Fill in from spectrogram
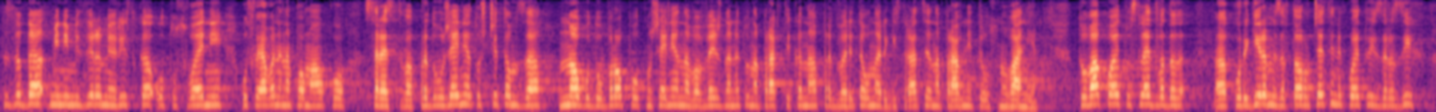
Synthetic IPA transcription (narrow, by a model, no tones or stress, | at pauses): zɐd̪ɐminimiziɾɐmɛɾiskəʔot̪osvoɛni | ʊsvojavɐnɛnɐpomalˠko | sɾɛt̪st̪vəpɾɛd̪lˠoʒɛniɛt̪oʃt͡ʃit̪əmzɐmnɔɡʊd̪obɾɔpoːt̪noʃɛniɛnɐvɐvɛʒd̪ɐnɛt̪onɐpɾak̚t̪ikənɐpɾɛd̪vɐɾit̪ɛlˠnɐɾɛɡʲist̪ɾat̪sijənɐpɾavnit̪ɛosnovaniə | t̪ovakoɛt̪oslɛd̪vəd̪ɐ | koɾiɡʲiɾɐmɛzɐft̪ɔɾot͡ʃɛt̪ɛnɛkoɛt̪oizɾɐzix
